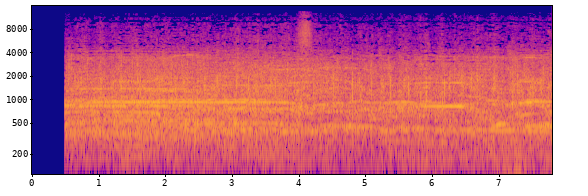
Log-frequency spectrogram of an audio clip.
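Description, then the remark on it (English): A large crowd at an award ceremony boos Letitia during her speech, a dense wall of jeering voices with drawn-out low hooting tones that starts abruptly and holds at a constant loud level throughout. “It was an award ceremony, and they kind of nearly booed her off the stage.”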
